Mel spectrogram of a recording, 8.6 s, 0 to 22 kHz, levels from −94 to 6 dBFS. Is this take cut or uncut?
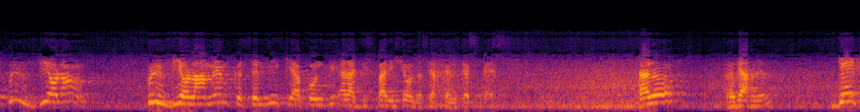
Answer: cut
